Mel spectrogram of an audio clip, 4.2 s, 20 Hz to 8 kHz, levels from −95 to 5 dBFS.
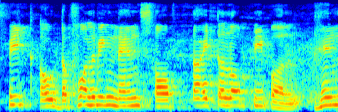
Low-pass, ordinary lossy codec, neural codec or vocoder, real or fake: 7.2 kHz; none; vocoder, 22.05 kHz, 80 mel bands, Vocos; fake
